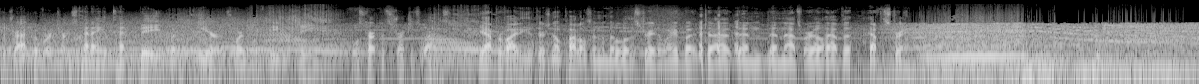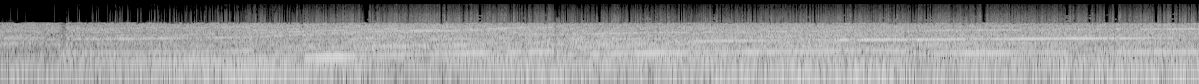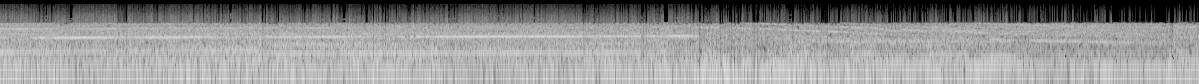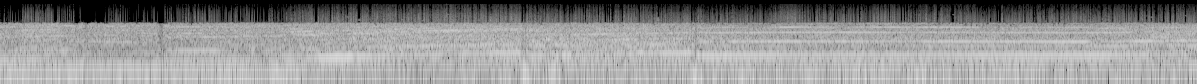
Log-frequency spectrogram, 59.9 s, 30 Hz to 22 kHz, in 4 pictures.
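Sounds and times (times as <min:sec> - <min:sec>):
race car engine at full throttle: 0:00.0 - 0:59.9.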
